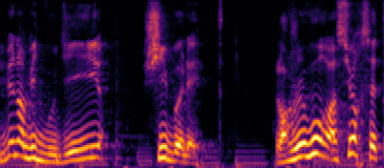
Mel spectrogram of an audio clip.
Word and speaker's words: schibboleth: la tribu de galade les premiers disant siibolette plutôt que chibolette leur prononciation trahissant leur origine ils étaient égorgés sur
